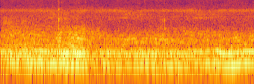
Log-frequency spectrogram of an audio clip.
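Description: Honey bees buzz steadily over a hive frame holding queen cells and larvae, a dense, close, continuous drone with no voices.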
